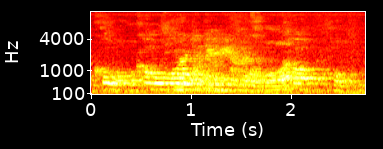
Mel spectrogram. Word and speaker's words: coordinator: Number 2, Is coordinator. coordinator. So it's coordinator. Oh, coordinator. There are two O's. There- No, Co meaning to come together. Yeah. Coordinate. We pronounce coordinator.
